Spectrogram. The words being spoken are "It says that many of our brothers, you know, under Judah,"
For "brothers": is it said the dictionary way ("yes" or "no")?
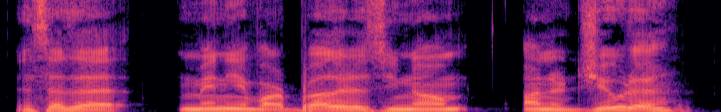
yes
